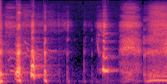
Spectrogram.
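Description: Men laughing in a few short bursts that die away about halfway through, followed by a breath near the end.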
